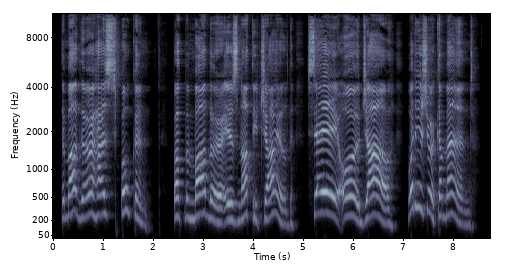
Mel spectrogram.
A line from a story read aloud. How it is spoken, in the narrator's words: he cried to him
